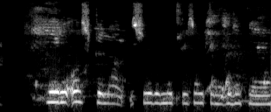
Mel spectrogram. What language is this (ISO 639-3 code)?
isl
